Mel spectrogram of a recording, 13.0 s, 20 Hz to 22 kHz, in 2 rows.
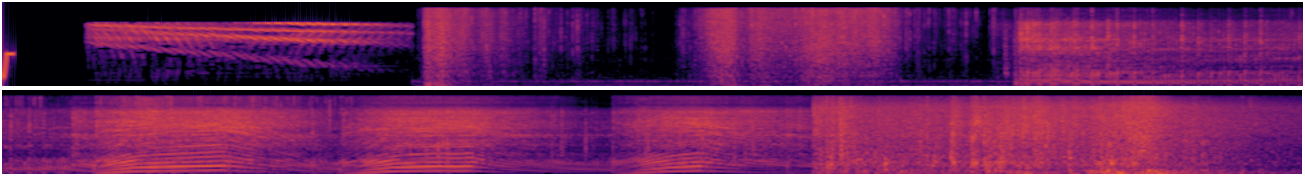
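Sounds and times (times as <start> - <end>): chainsaw revving: 5.0 - 12.6.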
